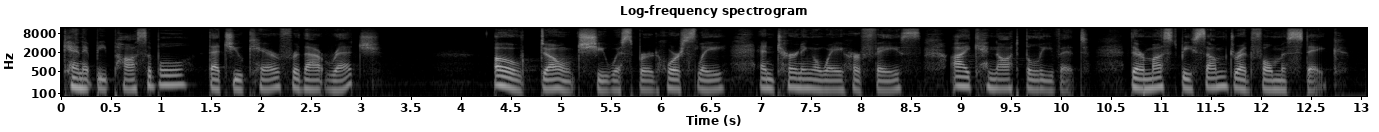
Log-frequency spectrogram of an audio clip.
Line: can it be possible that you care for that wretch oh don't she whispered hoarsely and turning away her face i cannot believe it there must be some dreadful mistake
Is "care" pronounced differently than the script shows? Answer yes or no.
no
